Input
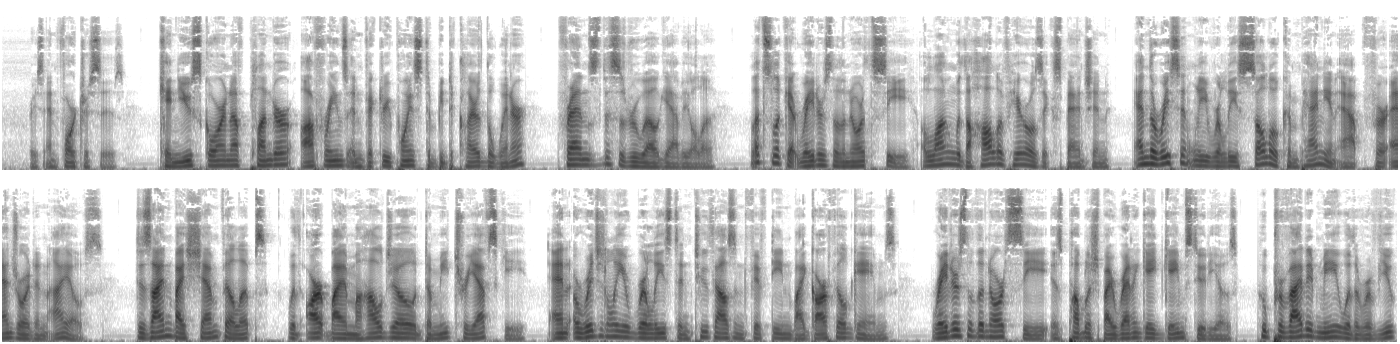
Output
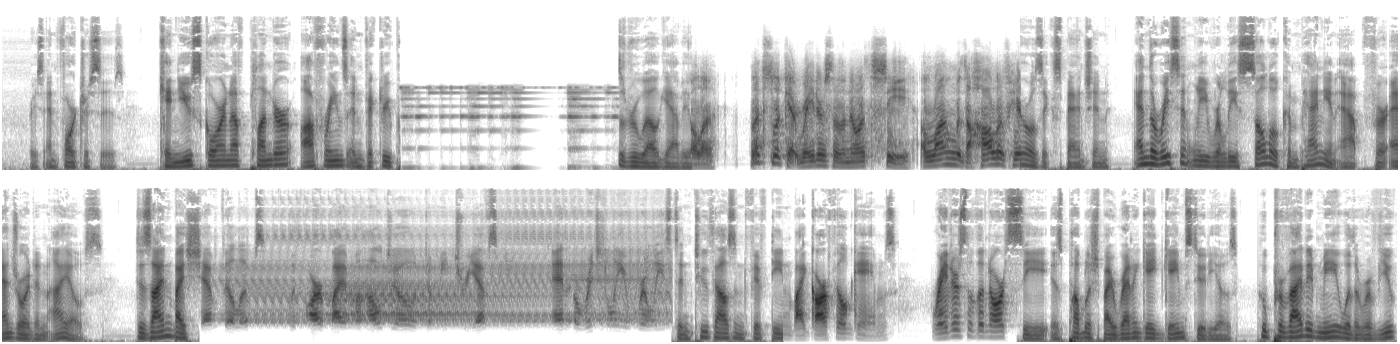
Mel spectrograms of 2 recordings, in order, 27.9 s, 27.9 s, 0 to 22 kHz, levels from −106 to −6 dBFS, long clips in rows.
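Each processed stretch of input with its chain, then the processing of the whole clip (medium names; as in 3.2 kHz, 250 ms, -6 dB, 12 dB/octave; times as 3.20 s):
3.97–6.17 s: sorted samples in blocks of 32 samples + inharmonic resonator 320 Hz, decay 0.48 s, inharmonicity 0.008 + frequency inversion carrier 2.7 kHz
6.89–10.18 s: compression 16:1, threshold -31 dBFS + waveshaping leveller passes 3 + cabinet simulation 310–3800 Hz, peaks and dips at 370 Hz +4 dB, 640 Hz +6 dB, 1.6 kHz +7 dB, 2.2 kHz -9 dB, 3.4 kHz +5 dB
15.92–20.66 s: rippled Chebyshev high-pass 500 Hz, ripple 6 dB + echo with a slow build-up 80 ms, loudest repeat 5, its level -18 dB
21.76–24.11 s: resonant high-pass 760 Hz, resonance Q 3.8 + peaking EQ 8.3 kHz +4 dB 0.35 oct
whole clip: none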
